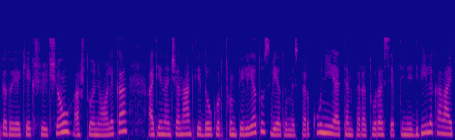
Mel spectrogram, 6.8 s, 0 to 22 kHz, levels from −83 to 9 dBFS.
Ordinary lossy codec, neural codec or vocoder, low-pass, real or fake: MP3, 32 kbps; none; 7.2 kHz; real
